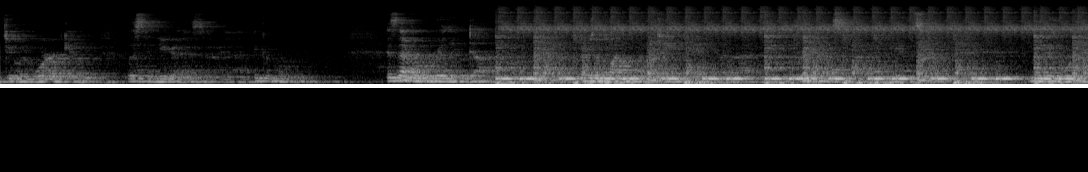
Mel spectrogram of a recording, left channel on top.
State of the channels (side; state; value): right; silent; digital silence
